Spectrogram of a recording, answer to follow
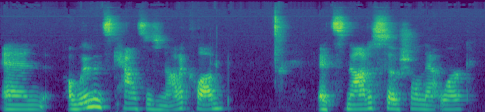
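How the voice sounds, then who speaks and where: A woman who leads a building trade association talks to camera. Her voice sits a little low, and she speaks in a measured, purposeful way. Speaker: association executive officer. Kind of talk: interview to camera.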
